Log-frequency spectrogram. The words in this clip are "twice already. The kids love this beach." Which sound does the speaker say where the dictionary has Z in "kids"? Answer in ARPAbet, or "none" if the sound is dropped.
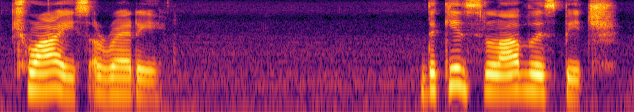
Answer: S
